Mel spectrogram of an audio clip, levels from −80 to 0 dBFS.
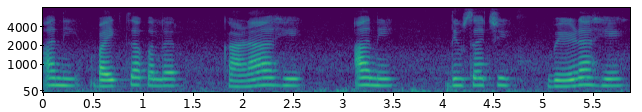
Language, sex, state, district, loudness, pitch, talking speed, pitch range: Marathi, female, Maharashtra, Aurangabad, -29 LUFS, 245 Hz, 100 wpm, 235-255 Hz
